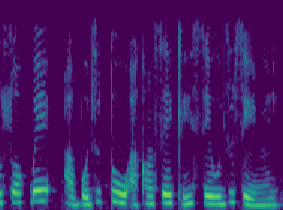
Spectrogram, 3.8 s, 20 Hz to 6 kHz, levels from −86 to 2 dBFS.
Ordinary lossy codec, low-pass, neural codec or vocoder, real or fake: none; 5.4 kHz; none; real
